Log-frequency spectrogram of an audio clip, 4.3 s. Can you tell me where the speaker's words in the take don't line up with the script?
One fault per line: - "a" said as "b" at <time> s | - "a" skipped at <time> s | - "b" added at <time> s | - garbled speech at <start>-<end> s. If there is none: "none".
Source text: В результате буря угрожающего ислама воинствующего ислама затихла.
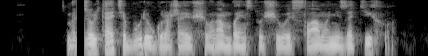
- "ислама" said as "нам" at 2.1 s
- "не" added at 3.3 s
